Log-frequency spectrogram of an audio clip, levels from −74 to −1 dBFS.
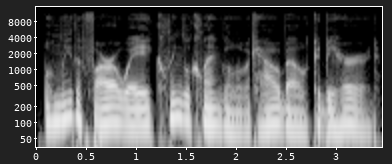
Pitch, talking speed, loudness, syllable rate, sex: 90 Hz, 225 wpm, -16 LUFS, 5.2 syllables/s, male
